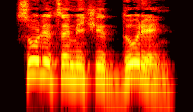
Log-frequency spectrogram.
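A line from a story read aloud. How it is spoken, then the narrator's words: Angry bark. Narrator (Russian): рявкнул он зло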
